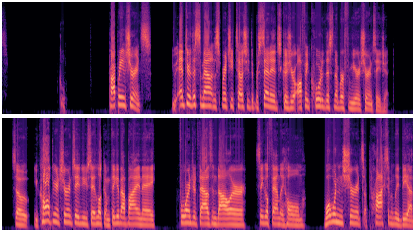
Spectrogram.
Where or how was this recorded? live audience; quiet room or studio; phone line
live audience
